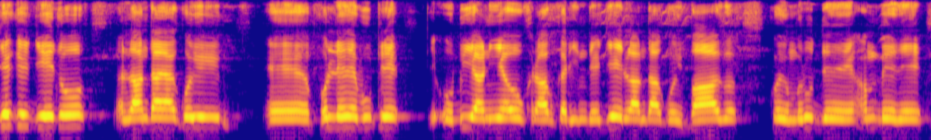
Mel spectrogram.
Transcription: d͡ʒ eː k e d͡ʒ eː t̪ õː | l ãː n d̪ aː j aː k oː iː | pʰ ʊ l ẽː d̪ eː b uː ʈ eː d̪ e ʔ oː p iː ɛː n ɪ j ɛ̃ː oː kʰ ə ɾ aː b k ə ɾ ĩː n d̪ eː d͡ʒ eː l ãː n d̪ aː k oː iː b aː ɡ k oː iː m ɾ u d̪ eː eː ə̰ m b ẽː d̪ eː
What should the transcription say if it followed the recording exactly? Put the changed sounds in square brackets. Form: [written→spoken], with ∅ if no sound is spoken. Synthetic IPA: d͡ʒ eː k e d͡ʒ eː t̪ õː | l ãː n d̪ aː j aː k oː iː | pʰ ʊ l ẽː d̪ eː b uː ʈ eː [d̪→t̪] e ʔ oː [p→b] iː [ɛː→aː] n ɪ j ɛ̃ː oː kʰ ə ɾ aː b k ə ɾ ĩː n d̪ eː d͡ʒ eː l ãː n d̪ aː k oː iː b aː ɡ k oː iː m ɾ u d̪ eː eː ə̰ m b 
